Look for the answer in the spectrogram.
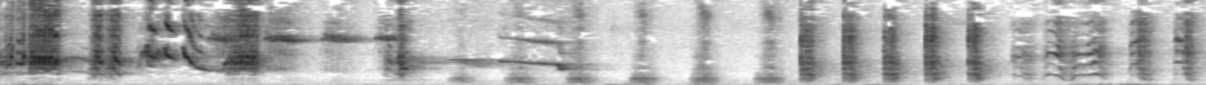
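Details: Head-bobbing white-eyed Javan myna chattering to provoke other mynas: loud squawky notes open, then a drawn-out falling whistle, followed by steady repeated rasping bursts and a final warble.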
